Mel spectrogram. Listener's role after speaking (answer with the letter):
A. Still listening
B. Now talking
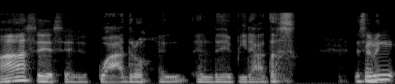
B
